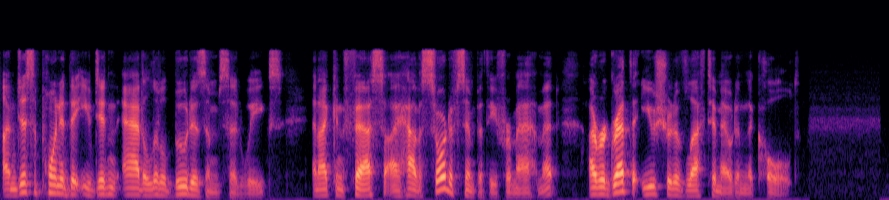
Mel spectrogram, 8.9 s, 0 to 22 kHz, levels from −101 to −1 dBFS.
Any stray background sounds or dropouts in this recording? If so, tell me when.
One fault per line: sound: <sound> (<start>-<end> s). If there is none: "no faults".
no faults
